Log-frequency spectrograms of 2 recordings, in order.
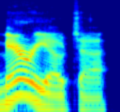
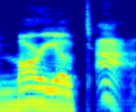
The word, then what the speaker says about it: Mariota: Everyone has been saying it wrong my entire 10-year career and saying Mariota. It's not, it's Mariota.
